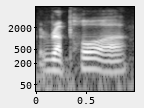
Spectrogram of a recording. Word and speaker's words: rapport: I don't think a rapport we would usually say it without pronouncing the T because it's from French. Rapport. Okay. Um rapport.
